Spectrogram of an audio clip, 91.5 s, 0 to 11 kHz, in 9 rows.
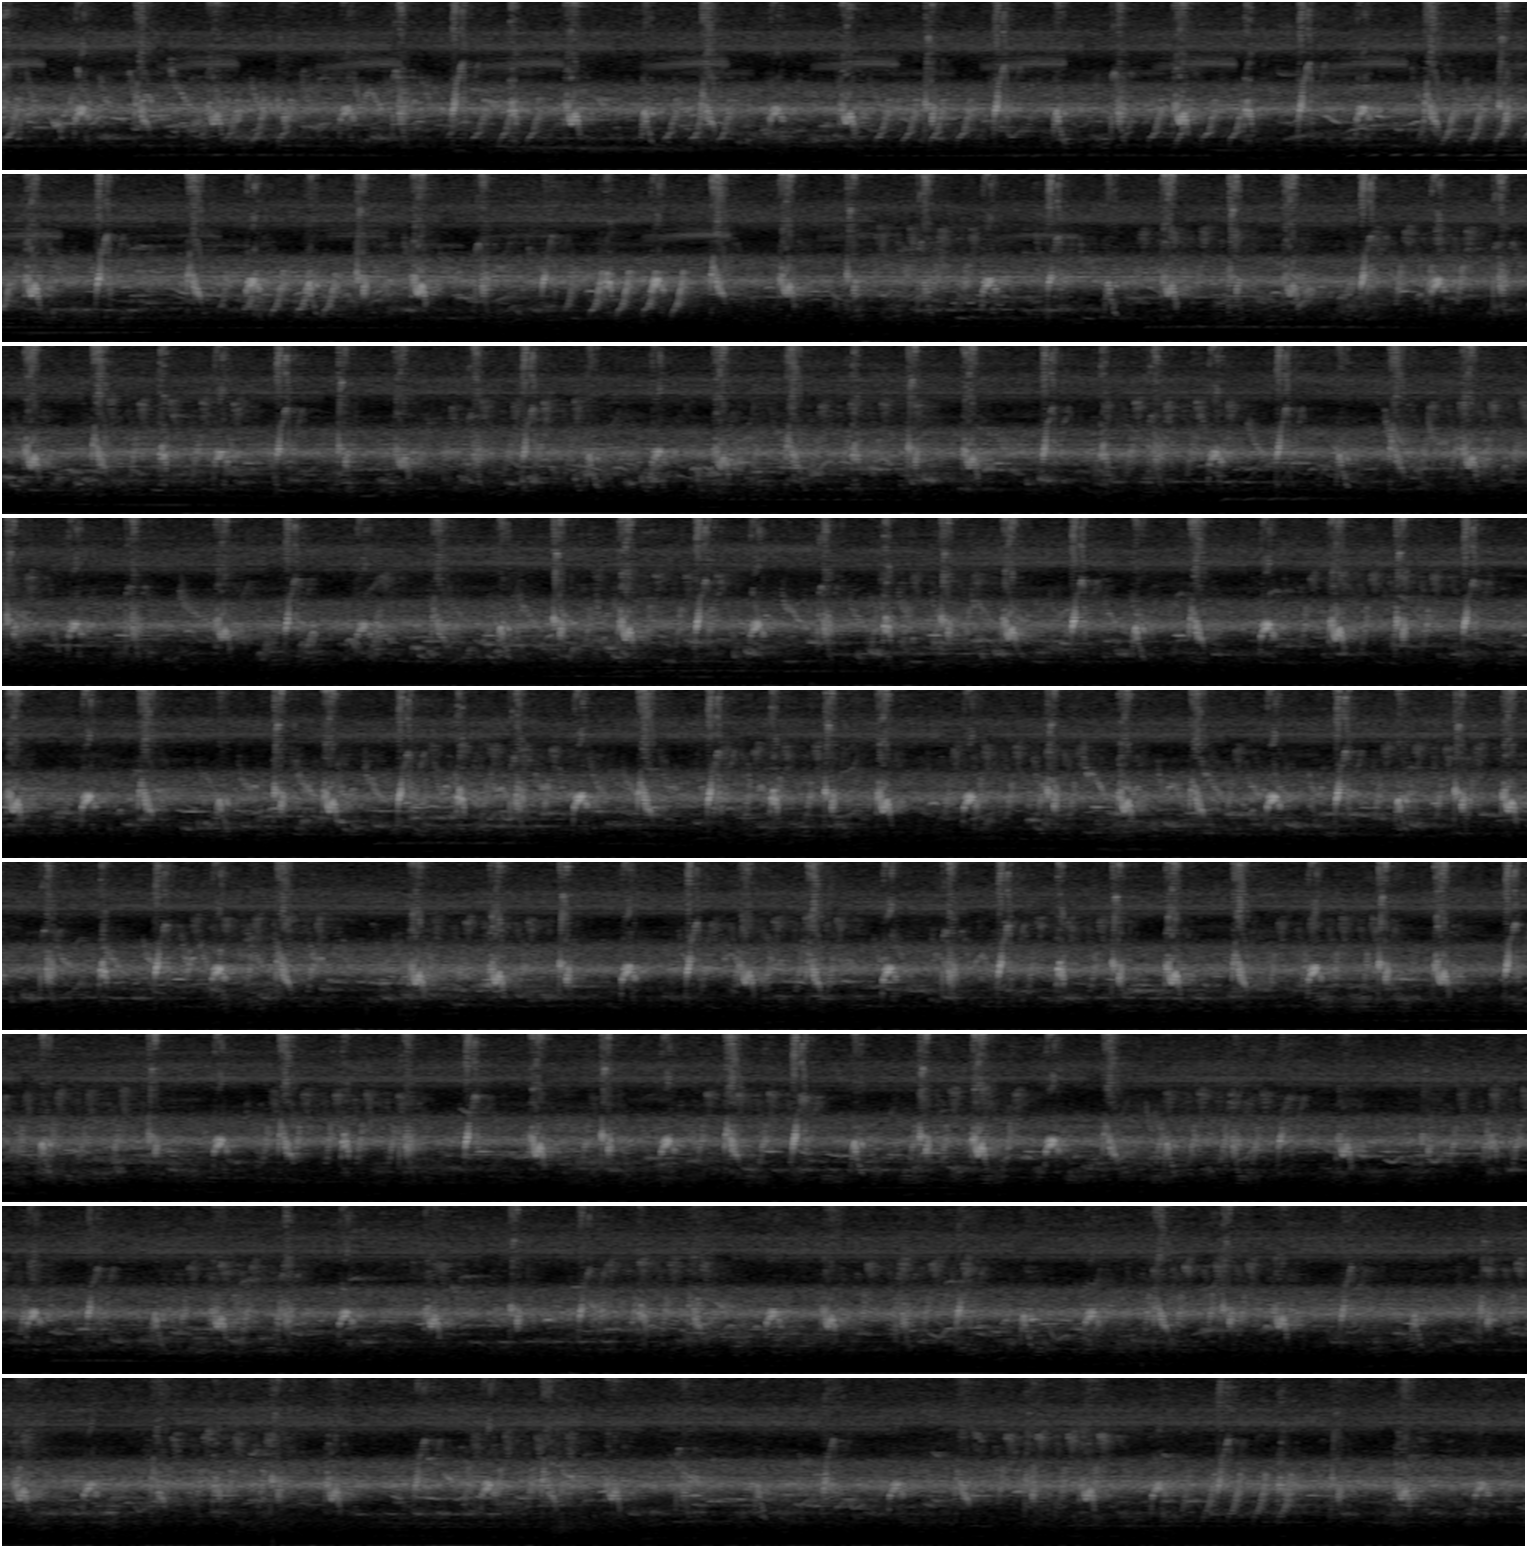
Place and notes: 種瓜路4-2號, TaoMi Li, Puli Township - Early morning
Birdsong, Chicken sounds, Frogs chirping, Early morning
Nantou County, Taiwan, 11 June 2015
